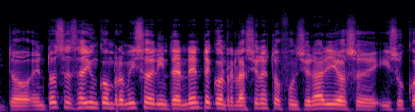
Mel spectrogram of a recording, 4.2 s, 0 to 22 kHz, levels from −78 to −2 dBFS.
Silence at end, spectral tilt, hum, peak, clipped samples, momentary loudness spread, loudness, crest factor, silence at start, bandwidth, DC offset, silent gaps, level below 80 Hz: 0 s; -3 dB/octave; none; -6 dBFS; under 0.1%; 6 LU; -25 LUFS; 22 dB; 0 s; 14.5 kHz; under 0.1%; none; -70 dBFS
